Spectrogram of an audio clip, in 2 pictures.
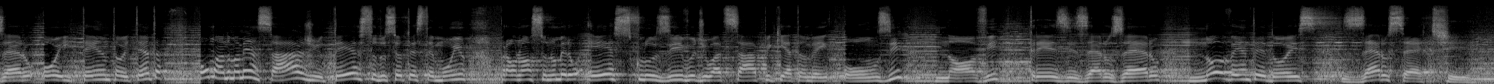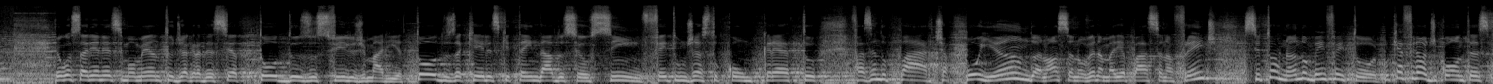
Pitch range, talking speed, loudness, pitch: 170-220 Hz, 130 wpm, -25 LUFS, 190 Hz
